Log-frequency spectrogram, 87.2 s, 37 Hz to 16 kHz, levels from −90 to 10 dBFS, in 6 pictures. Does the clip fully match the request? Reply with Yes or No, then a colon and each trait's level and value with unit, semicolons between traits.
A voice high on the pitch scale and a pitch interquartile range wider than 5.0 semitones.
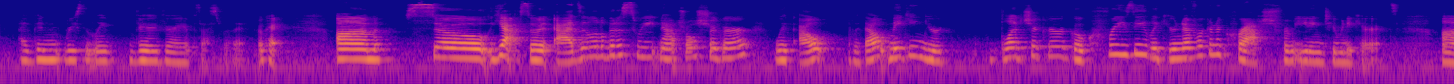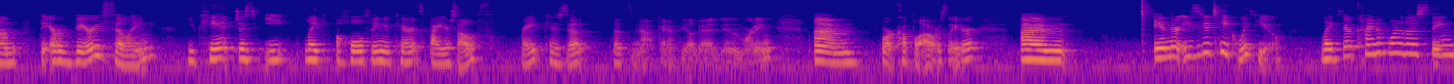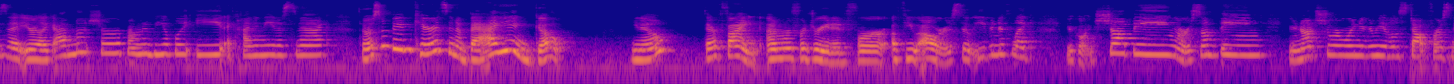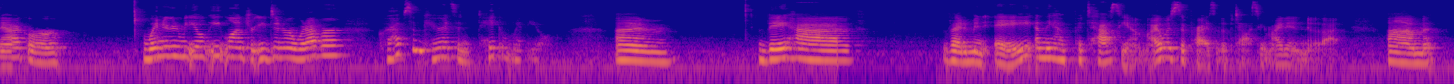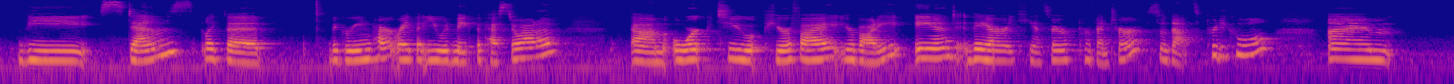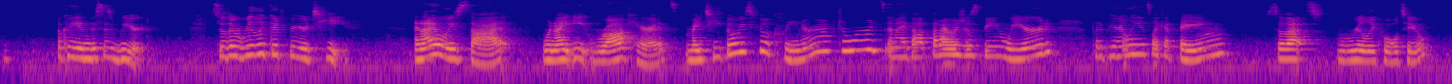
Yes: high, 225 Hz; wide, 5.5 semitones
